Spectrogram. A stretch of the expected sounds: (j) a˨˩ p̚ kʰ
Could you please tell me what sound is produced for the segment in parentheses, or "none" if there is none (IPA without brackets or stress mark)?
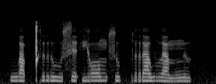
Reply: w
